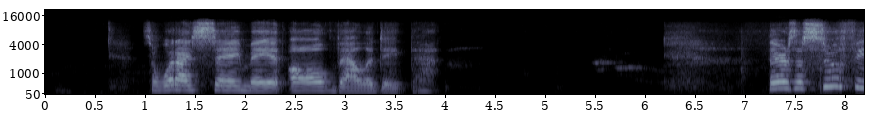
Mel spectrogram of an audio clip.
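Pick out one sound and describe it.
A woman speaks calmly and clearly close to a microphone, with pauses.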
